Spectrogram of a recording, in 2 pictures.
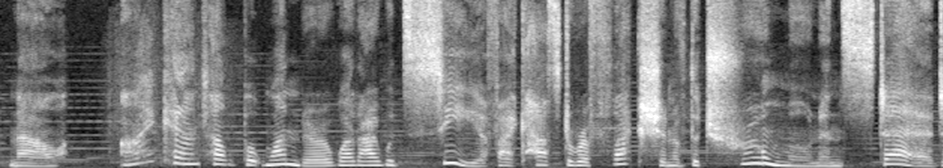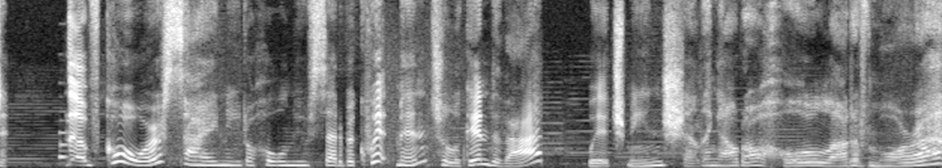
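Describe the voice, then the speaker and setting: A woman acts a sly, money-minded young fortune-teller from a video game. She is self-assured and teasing, with a high voice and haughty dramatic flair. Soft music sits behind her. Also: animated, normal speed, close to an everyday voice. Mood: smug, breezy. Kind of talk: video game character acting.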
